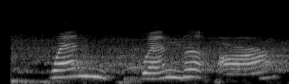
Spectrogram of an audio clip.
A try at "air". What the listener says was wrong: No, not R. It's not R. It's air. When the air.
